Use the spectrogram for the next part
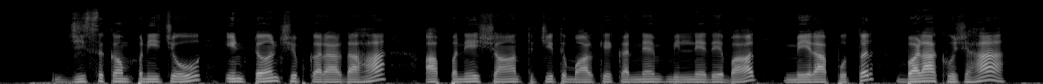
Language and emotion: Dogri, happy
